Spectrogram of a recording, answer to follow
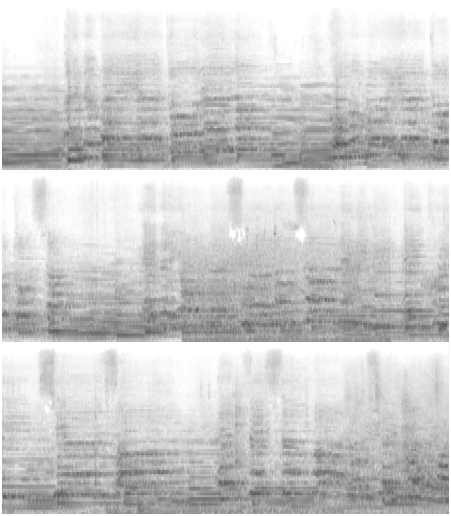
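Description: Background music with a choir singing, sustained notes throughout; a deep bass comes in about halfway through.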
